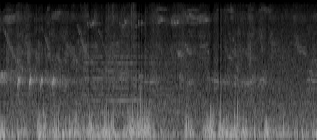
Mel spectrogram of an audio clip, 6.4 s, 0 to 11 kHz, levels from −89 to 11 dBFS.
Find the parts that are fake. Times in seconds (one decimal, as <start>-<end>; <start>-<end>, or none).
none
